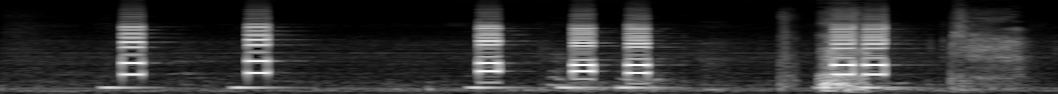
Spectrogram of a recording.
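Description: Telephone keypad tones dial a mobile number: seven short, bright beeps in an uneven rhythm, some spaced apart and others in quick pairs, each with a low hum beneath it. A brief rustle follows the last tones.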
